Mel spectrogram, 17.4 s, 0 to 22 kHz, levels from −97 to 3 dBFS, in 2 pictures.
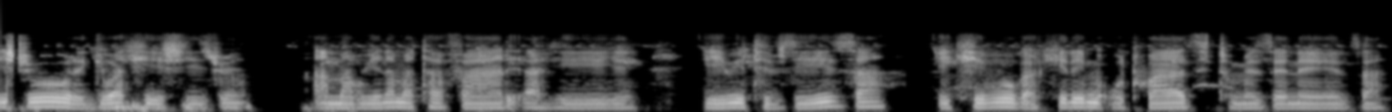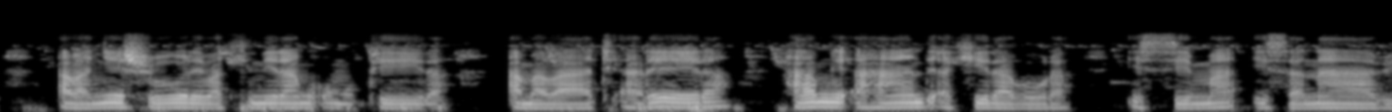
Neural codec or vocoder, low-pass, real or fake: none; 7.2 kHz; real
